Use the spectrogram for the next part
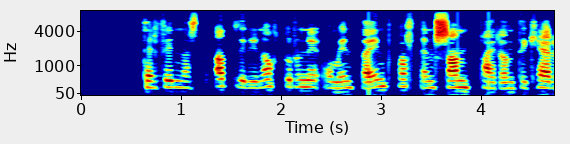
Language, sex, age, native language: Icelandic, female, 50-59, Icelandic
